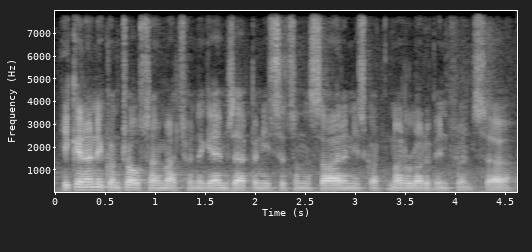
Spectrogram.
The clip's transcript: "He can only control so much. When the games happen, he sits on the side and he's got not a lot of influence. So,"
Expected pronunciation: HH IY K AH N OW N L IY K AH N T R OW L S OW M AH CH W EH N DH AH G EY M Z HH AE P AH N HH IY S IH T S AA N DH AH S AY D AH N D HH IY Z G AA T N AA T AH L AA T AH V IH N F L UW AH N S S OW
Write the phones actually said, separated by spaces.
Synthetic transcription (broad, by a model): HH IY K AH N OW N L IY K AH N T R OW L S OW M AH CH W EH N DH AH G EY M Z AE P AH N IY S IH T S N DH AH S AY D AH N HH IY Z G AA T N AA T AH L AA T AH V IH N F L UW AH N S S OW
